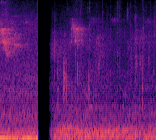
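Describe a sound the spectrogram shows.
A cat chews and laps food with soft wet clicks.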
